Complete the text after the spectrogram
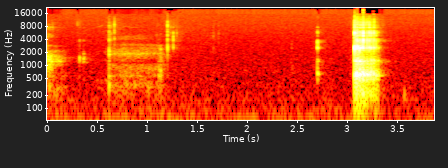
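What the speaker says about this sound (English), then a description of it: "I just thought I'd add a burp in there for fun." A single loud, deliberate burp lasting about a third of a second stands out against near silence, preceded by faint soft mouth clicks and quiet breathy noises in a close-miked ASMR setting.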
